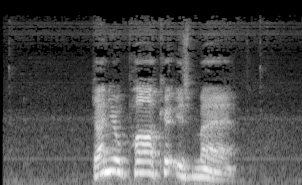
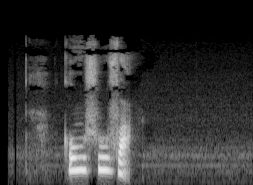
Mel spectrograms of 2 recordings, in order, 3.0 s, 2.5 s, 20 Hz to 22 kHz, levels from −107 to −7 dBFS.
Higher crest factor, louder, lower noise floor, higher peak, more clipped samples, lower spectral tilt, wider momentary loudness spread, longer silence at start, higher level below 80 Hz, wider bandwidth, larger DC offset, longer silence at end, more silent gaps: second, 16 dB vs 24 dB; first, -18 LUFS vs -23 LUFS; second, -56 dBFS vs -62 dBFS; about the same, -4 dBFS vs -4 dBFS; neither; first, -6.5 dB/octave vs -4.5 dB/octave; first, 8 LU vs 5 LU; first, 0.95 s vs 0.65 s; first, -54 dBFS vs -80 dBFS; first, 14.5 kHz vs 10.5 kHz; neither; second, 0.7 s vs 1.25 s; neither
